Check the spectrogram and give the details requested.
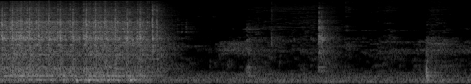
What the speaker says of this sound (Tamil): தையல் அடித்து ஒரே கணத்துக்கு கட் பண்ணிக்கணும்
